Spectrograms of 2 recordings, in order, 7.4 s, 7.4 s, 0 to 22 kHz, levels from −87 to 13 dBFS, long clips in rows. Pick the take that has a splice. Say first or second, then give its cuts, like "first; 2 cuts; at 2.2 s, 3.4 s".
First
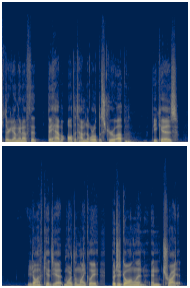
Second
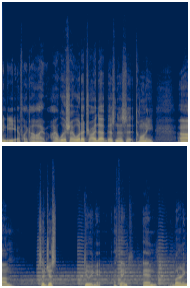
first; 1 cut; at 5.7 s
